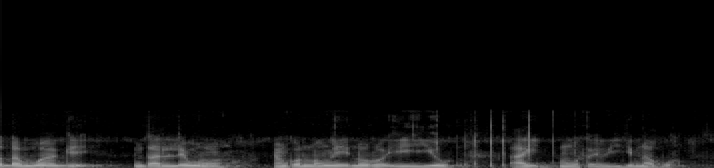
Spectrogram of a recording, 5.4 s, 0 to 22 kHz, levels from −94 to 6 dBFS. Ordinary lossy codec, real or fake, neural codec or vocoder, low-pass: none; fake; codec, 16 kHz, 4.8 kbps, FACodec; none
